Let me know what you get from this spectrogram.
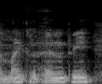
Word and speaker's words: Michael Henry: Michael Henry, me lo aclaró y todo, que era con pronunciación inglesa, Michael Henry, además el hijo de Juan Henry, antiguo miembro de la cofradía, un abrazo Michael.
